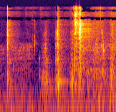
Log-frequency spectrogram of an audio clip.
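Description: Ratchet wrench clicking as a socket tightens a new downstream oxygen sensor into the exhaust pipe: a few sharp clicks, the loudest about one and a half seconds in.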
